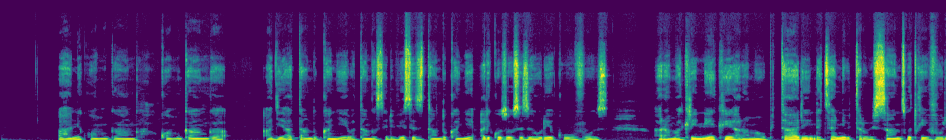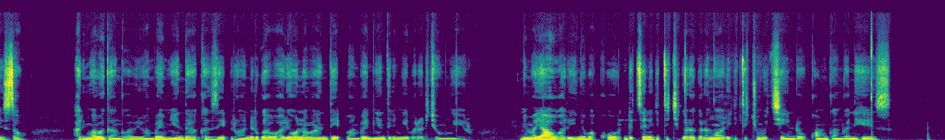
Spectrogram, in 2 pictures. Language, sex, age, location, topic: Kinyarwanda, female, 25-35, Kigali, health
